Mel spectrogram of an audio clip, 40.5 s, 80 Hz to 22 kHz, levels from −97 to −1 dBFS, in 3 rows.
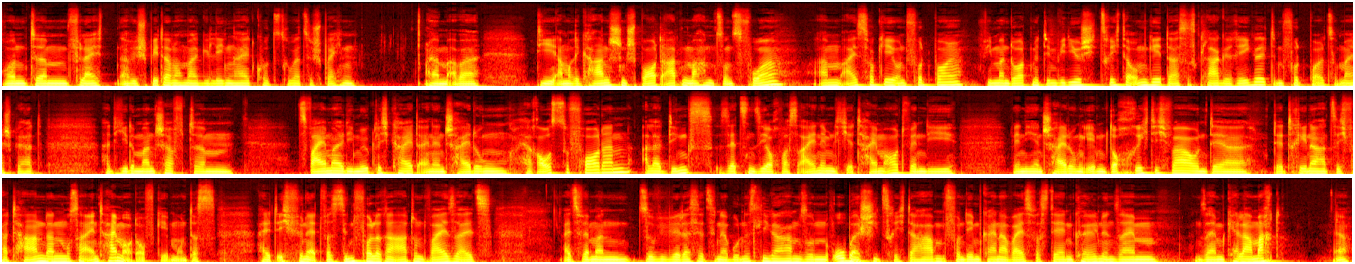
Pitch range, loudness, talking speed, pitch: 105-125 Hz, -18 LUFS, 190 wpm, 115 Hz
